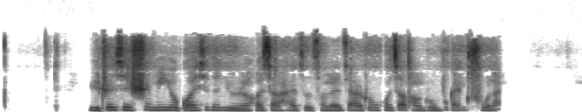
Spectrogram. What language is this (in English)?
Chinese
